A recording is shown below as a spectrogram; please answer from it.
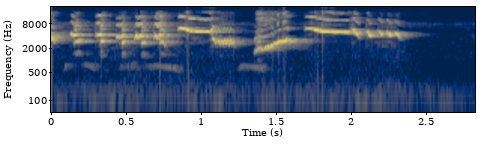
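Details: Orange-headed thrush song used as a lure: a rich, varied phrase of rapid chirps and twitters, then slurred rising and falling whistles, loud and high, ending abruptly in silence.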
